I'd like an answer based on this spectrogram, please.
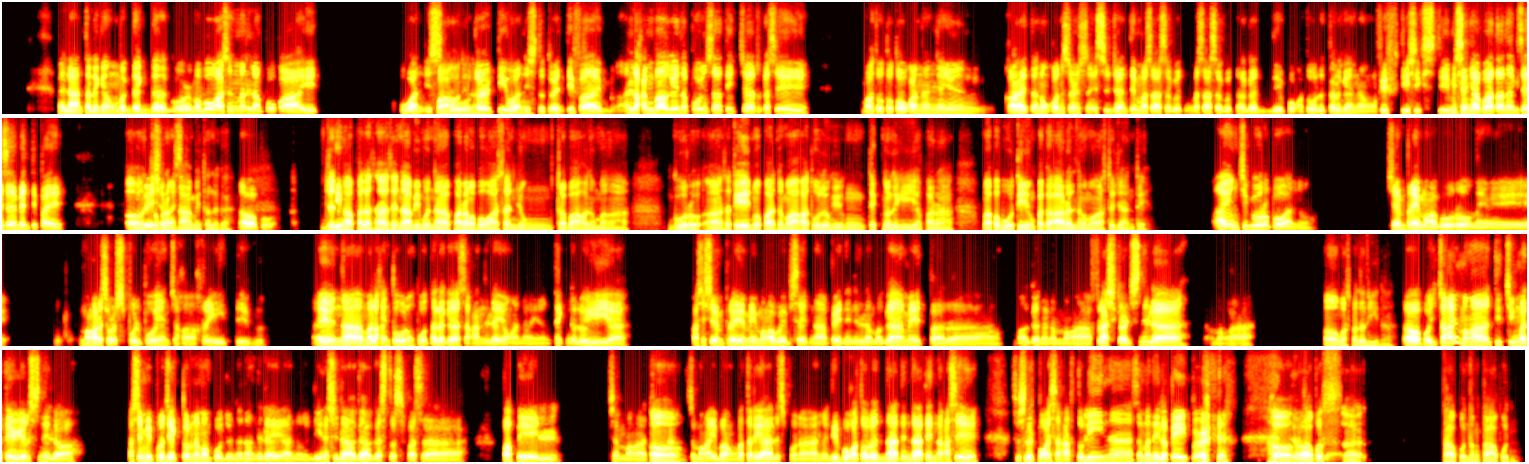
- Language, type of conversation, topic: Filipino, unstructured, Paano sa palagay mo dapat magbago ang sistema ng edukasyon?
- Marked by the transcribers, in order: other background noise; tapping; laugh; laughing while speaking: "Oo"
